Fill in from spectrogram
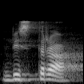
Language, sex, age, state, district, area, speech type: Punjabi, female, 30-45, Punjab, Fatehgarh Sahib, urban, read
